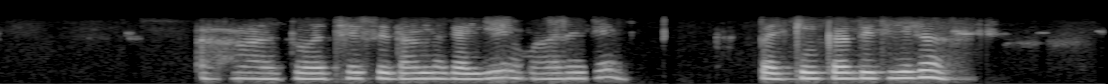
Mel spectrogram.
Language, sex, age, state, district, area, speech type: Hindi, female, 30-45, Uttar Pradesh, Chandauli, urban, conversation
